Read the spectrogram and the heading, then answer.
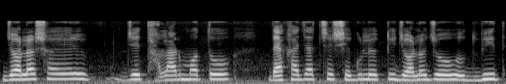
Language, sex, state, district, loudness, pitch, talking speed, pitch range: Bengali, female, West Bengal, Cooch Behar, -15 LUFS, 225 Hz, 120 wpm, 215-235 Hz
